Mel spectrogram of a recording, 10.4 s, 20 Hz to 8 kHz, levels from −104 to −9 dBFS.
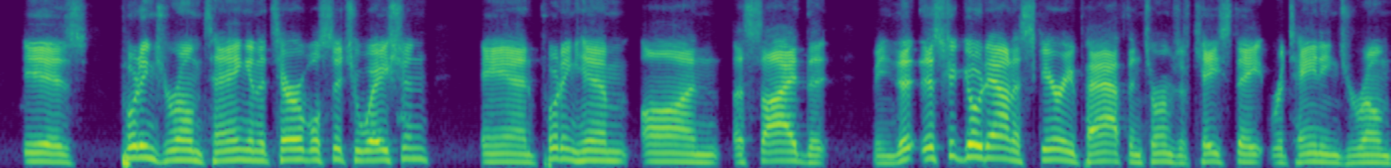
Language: English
